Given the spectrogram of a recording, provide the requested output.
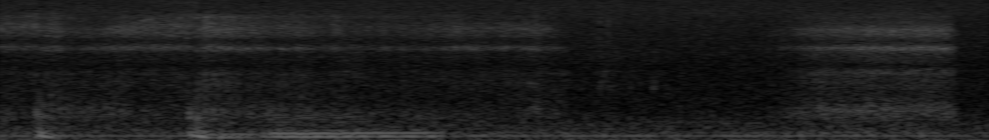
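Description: A Boston terrier snores with a low, droning rumble and soft snorty breaths.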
